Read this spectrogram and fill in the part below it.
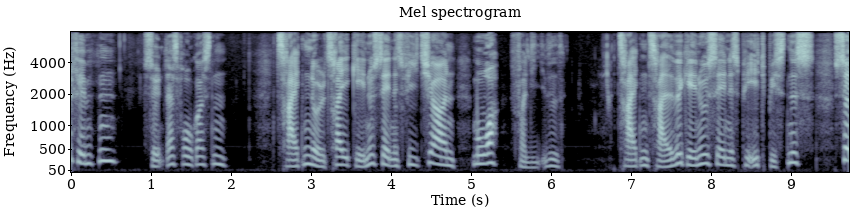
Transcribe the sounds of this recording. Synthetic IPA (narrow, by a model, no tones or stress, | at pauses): lfemd̥n̩ | søn̰d̥æsfʁoɡ̥ɐsd̥n̩ | t͡sʰʁad̥n̩ːɔ̽lt͡sʰʁɛ̰ːɡ̥enuðˠsen̰əsfiɕɐːn | mo̝ɐ | fɒlḭːʋð̞̩ˠ | t͡sʰʁad̥n̩t͡sʰʁaðˠʋəɡ̥enuðˠsen̰əspʰe̝ed̥b̥isnessø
